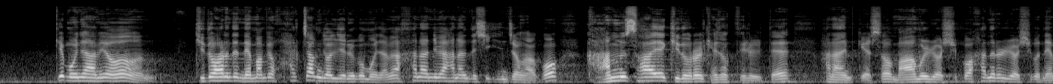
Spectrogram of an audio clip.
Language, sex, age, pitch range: Korean, male, 50-69, 115-140 Hz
